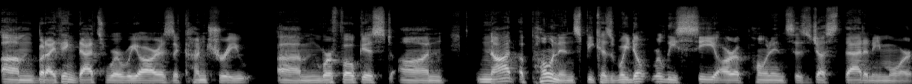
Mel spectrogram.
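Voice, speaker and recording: In a very clean recording with a silent background and a dry, close sound with no echo, a man with an ordinary speaking voice talks at a fairly low pitch with fairly even intonation. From United States. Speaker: think tank scholar and author. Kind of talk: interview conversation.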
